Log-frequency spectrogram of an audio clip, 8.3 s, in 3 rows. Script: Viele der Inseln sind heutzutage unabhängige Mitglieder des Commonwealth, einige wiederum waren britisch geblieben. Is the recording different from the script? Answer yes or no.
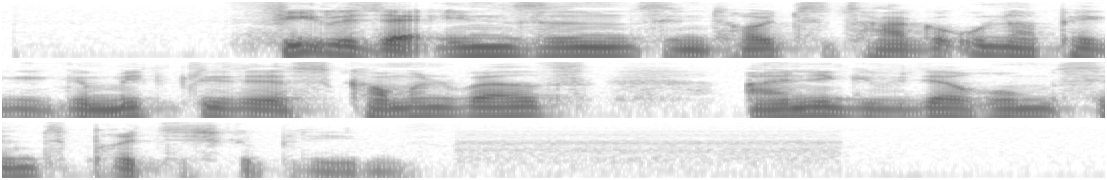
yes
